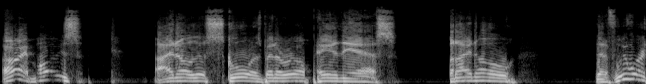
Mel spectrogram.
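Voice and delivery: firm, no-nonsense, stern, commanding voice. A co-captain rallying the boys before a mutiny, in a loud, stern voice. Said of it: "I'm going to speak really loud, sternly".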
